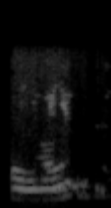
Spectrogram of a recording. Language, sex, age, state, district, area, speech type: Kashmiri, male, 18-30, Jammu and Kashmir, Shopian, rural, conversation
